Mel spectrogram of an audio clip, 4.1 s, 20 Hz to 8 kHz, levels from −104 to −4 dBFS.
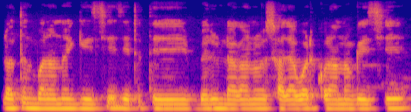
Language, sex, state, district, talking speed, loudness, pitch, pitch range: Bengali, male, West Bengal, Jalpaiguri, 130 wpm, -22 LUFS, 120 Hz, 120-125 Hz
